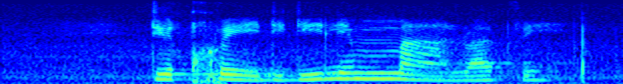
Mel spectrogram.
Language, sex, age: Tswana, female, 18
